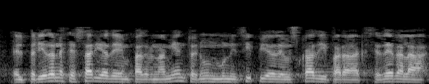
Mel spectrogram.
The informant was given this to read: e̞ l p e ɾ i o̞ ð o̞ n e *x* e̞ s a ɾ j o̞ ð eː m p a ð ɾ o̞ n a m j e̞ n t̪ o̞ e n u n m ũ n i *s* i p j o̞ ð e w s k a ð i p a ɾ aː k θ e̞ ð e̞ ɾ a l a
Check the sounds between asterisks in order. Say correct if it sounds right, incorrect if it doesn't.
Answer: incorrect: θ, incorrect: θ

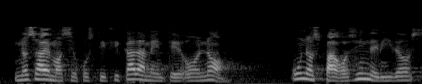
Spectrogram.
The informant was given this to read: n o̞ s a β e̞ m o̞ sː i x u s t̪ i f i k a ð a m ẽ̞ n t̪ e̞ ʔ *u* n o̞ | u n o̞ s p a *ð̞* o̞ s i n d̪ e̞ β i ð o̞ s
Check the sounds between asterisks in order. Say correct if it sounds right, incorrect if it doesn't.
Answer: incorrect: o, incorrect: ɣ̞

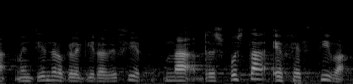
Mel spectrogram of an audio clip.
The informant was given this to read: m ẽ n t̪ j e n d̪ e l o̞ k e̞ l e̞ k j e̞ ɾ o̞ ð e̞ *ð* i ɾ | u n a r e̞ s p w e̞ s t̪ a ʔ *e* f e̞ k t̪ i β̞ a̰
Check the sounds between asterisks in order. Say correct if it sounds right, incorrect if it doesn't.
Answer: incorrect: θ, correct

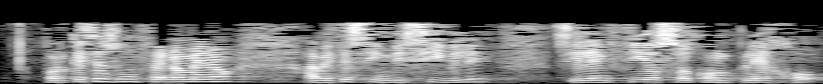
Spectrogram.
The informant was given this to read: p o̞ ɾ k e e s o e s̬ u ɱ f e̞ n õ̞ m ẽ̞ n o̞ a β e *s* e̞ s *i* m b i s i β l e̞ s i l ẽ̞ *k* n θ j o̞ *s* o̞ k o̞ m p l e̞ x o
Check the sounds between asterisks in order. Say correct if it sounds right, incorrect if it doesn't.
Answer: incorrect: θ, correct, incorrect: none, correct

